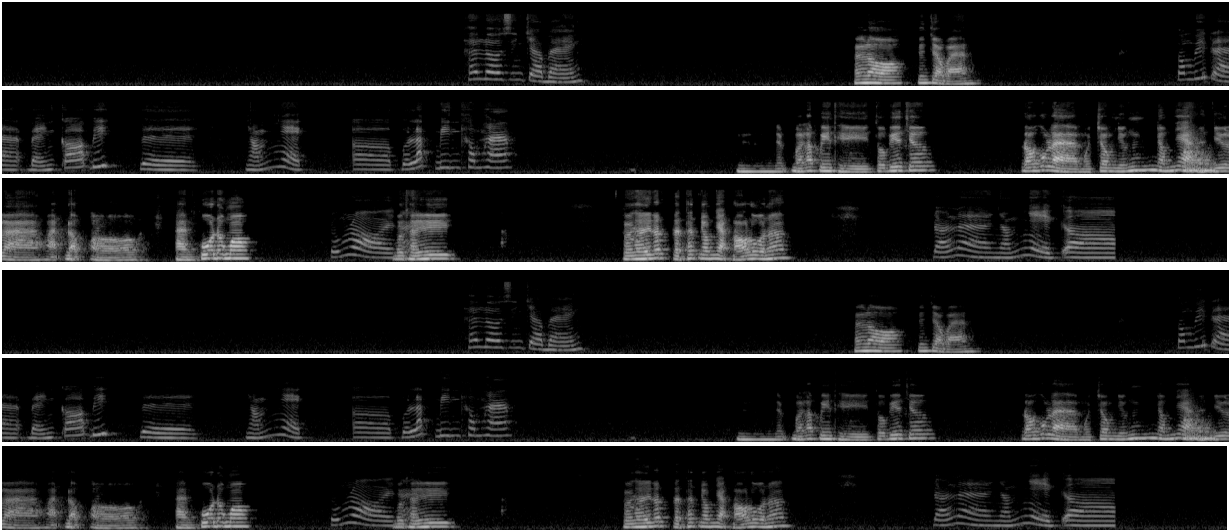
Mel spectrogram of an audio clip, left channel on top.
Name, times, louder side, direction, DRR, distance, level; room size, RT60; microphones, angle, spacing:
voice 1, 4.6-5.9 11.8-14.3 14.7-15.4 15.8-17.4 27.8-28.8 30.3-30.4 32.9-33.1 33.8-35.7, left 3 dB, 35° left, 5.6 m, -38 dB
voice 2, 8.5-9.8 19.6-21.6 22.5-26.0 26.3-27.1 28.4-29.1 30.7-32.5, left 4 dB, 55° left, 0.5 m, -26 dB
head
